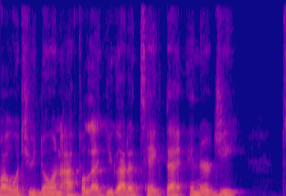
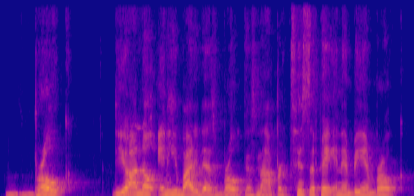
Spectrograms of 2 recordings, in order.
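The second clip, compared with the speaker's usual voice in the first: normal talking voice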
